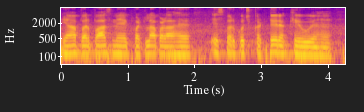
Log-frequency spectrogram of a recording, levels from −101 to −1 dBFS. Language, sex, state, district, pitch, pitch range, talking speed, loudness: Hindi, male, Uttar Pradesh, Lalitpur, 130 Hz, 125-135 Hz, 210 wpm, -16 LUFS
